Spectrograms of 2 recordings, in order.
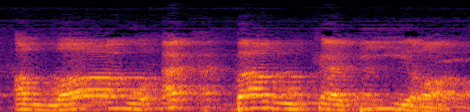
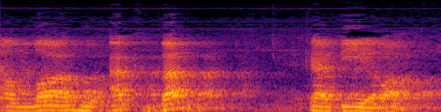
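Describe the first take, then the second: First: Akbar ends with an added u vowel. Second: Akbar ends on r with no vowel. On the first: The speaker calls it right. "baris dhammah ... Itu cara bacaannya paling benar" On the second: The speaker calls it wrong. "ra-nya di baris sukun. Ya, dari segi bacaan salah"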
